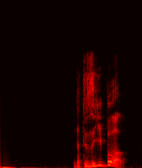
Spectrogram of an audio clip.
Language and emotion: Russian, angry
